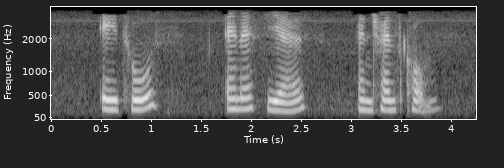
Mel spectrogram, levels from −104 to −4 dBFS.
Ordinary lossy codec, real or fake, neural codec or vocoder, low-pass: MP3, 24 kbps; real; none; 3.6 kHz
